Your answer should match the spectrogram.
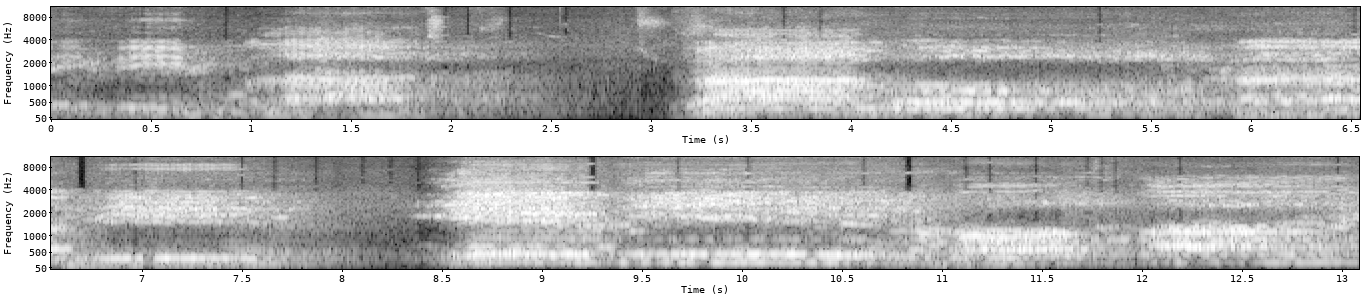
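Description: A group of voices singing together in long, held phrases in a small church, with breaks about three seconds in and about eight seconds in.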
